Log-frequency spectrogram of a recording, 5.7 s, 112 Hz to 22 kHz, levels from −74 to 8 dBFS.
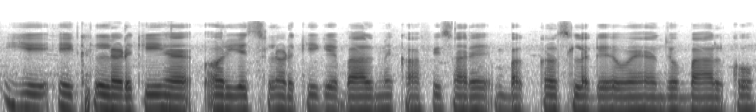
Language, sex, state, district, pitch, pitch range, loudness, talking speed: Hindi, male, Chhattisgarh, Raipur, 120 Hz, 115-125 Hz, -15 LUFS, 200 wpm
